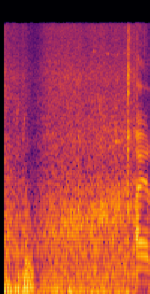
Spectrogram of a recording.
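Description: Roadside traffic noise: a steady rush of passing cars, with low rumbling on the microphone in the first half second. A man's voice begins near the end.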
